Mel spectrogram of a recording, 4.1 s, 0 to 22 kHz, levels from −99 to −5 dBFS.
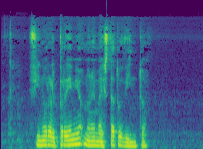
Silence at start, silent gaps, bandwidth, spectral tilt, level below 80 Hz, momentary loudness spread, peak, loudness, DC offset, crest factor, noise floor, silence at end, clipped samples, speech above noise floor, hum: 0.6 s; none; 14 kHz; -5 dB/octave; -46 dBFS; 8 LU; 0 dBFS; -16 LUFS; under 0.1%; 18 dB; -56 dBFS; 1.1 s; under 0.1%; 41 dB; none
